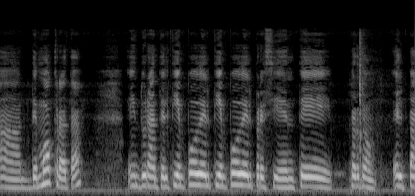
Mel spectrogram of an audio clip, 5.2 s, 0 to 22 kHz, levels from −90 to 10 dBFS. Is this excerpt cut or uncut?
cut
